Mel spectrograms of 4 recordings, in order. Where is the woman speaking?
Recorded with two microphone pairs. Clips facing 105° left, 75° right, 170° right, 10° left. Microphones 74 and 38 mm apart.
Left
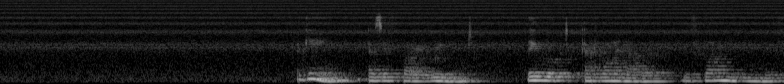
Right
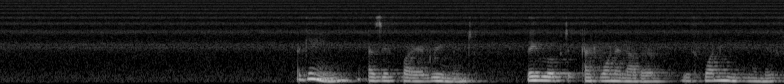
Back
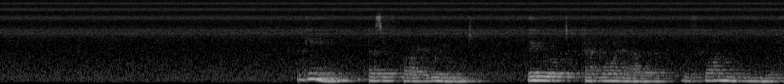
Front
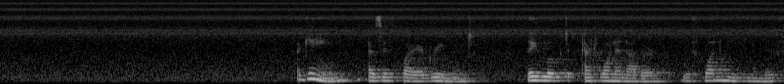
30° right, 4.5 m.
